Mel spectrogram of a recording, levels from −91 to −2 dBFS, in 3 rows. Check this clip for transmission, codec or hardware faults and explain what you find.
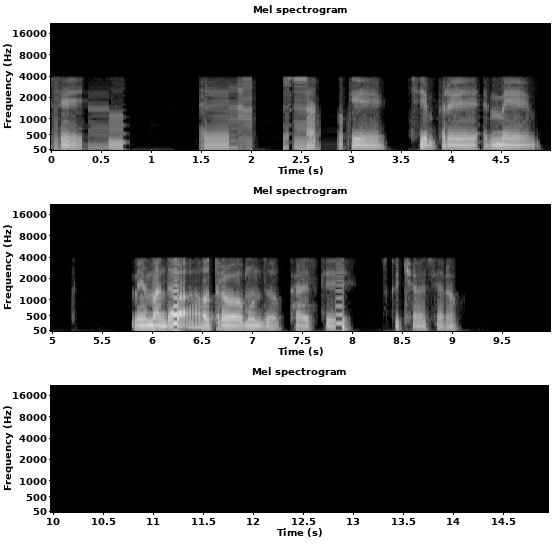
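Three problems stand out: narrowband headset coding throughout, a robotic stretch at the start, and several short buzzy dropouts from repeated Bluetooth packets.

Bluetooth CVSD headset codec, the whole clip: one-bit up/down coding at 64 kbps caps everything at 4 kHz, so s sounds go scratchy over a grainy hiss.

Robotic sound from repeated short buffers, 0.01 to 2.99 s: essentially the entire stretch is a rigid metallic buzz at 100 Hz, likely from a 10 ms buffer being replayed while fresh audio gets skipped.

Bluetooth headset packet repeated, at 0.72 to 0.79, 2.39 to 2.44, 4.25 to 4.35, 6.22 to 6.27 and 7.84 to 7.95 s: lost packets get replaced by the last one re-decoded. Each gap spans roughly 34 to 71 ms and produces a brief steady buzz near 267 Hz. The one at 4.25 s is scattered, with its longest run about 30 ms.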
